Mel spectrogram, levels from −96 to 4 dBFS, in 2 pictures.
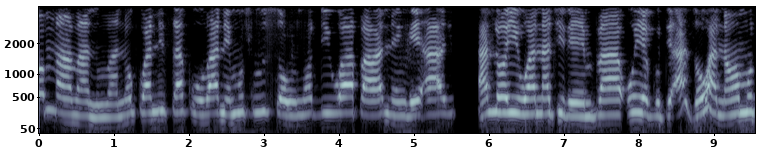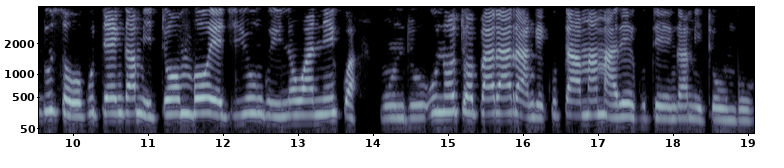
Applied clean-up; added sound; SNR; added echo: neural mask model Resemble Enhance denoiser.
